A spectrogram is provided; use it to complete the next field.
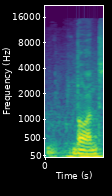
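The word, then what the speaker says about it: Blount: look him up Joe blunt b l o u n t blun is how you really pronounce it but blunt is how he says it but uh he used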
